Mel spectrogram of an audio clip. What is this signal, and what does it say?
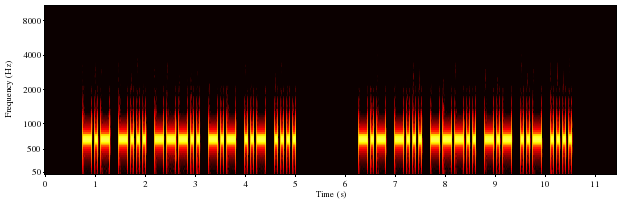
Morse code, heard as a keyed tone, about 20 wpm, 700 Hz. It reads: KB8KUH KB8KUH
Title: USA Call Signs - 6 Characters - Repeated 2x - 20wpm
